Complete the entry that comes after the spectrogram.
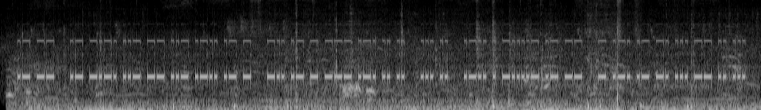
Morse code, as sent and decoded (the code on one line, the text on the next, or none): .- -- / .- -.-. ..- -- ..- .-.. .- - / -.. .- - --- .-. .. .. / ... .. / .-.. . -....- .- -- / - .-. .- -. ... -- .. ...
AM ACUMULAT DATORII SI LE-AM TRANSMIS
